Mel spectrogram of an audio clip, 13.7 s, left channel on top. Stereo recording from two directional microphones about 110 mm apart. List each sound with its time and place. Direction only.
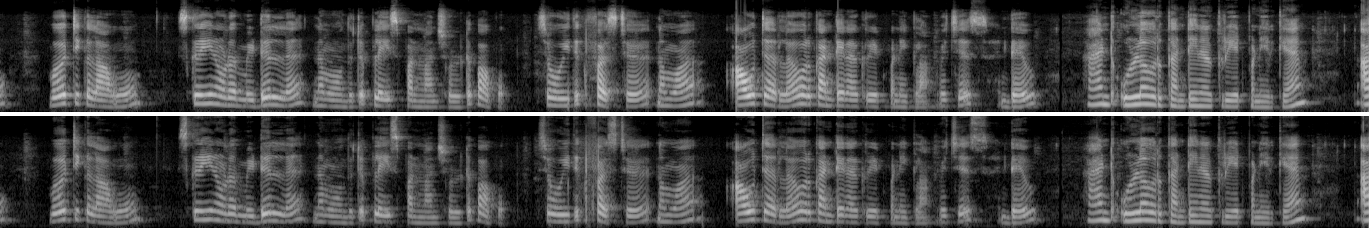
0.5 s a woman's voice: 40° left (ahead or behind)
6.0 s a woman's voice: 20° left (ahead or behind)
